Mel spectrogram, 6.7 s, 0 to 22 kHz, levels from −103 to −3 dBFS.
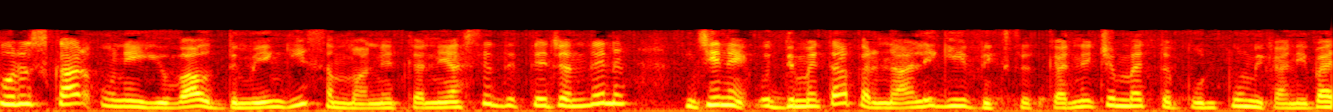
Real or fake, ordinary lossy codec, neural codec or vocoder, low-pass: fake; MP3, 48 kbps; codec, 24 kHz, 6 kbps, HILCodec; 7.2 kHz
